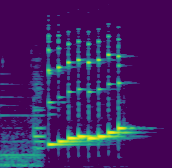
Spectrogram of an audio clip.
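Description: A short editing jingle: about nine quick chiming notes climbing step by step in pitch, fading out after about a second.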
